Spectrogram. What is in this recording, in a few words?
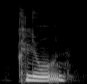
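"kljun", Croatian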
